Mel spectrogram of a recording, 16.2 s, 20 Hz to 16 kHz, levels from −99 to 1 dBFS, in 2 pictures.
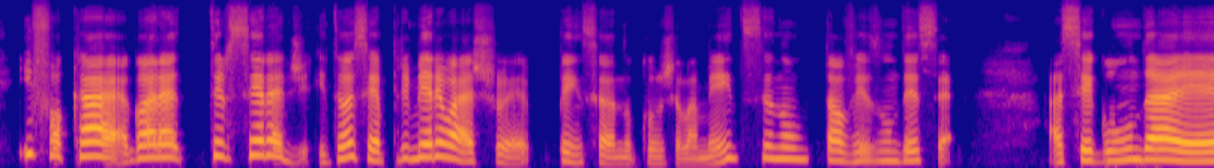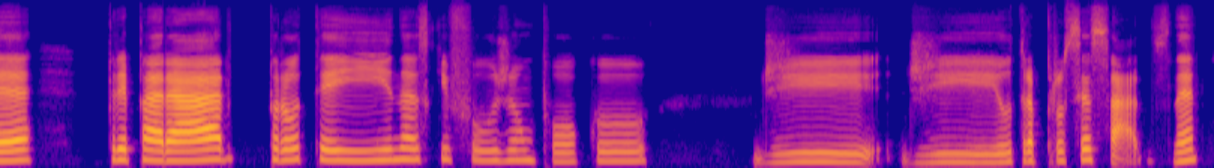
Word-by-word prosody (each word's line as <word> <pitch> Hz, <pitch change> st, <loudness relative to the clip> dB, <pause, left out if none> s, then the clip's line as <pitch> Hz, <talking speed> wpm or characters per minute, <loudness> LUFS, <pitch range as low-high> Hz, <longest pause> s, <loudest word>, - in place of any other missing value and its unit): e 350 Hz, -, -1 dB
focar 300 Hz, -2 st, +4 dB
agora 140 Hz, -, +3 dB, 0.2 s
3ª 320 Hz, +2 st, 0 dB
dica, 175 Hz, -, -16 dB
então, 170 Hz, +9 st, -6 dB
assim, 265 Hz, -6 st, -1 dB
a 205 Hz, -, +1 dB
1ª, 265 Hz, +6 st, 0 dB
eu 285 Hz, -, +2 dB
acho, -, -, 0 dB
é -, -, -7 dB, 0.2 s
pensar 175 Hz, -6 st, -6 dB
no 140 Hz, 0 st, -12 dB
congelamento 145 Hz, -, -9 dB
se 260 Hz, -, -8 dB
não 245 Hz, -2 st, -5 dB
talvez 200 Hz, -2 st, -3 dB
não 205 Hz, 0 st, -9 dB
dê 205 Hz, +1 st, -4 dB
certo. 320 Hz, +10 st, -10 dB, 0.6 s
A -, -, -3 dB
2ª 215 Hz, +3 st, -1 dB, 0.2 s
é 200 Hz, +3 st, +6 dB, 0.5 s
preparar 220 Hz, 0 st, +7 dB, 0.3 s
proteínas 220 Hz, 0 st, -2 dB
que 235 Hz, -, -11 dB
fujam 210 Hz, 0 st, -10 dB
um 215 Hz, -, -10 dB
pouco 195 Hz, +1 st, -10 dB, 0.7 s
de 180 Hz, +1 st, -6 dB, 0.2 s
de 170 Hz, +1 st, -8 dB
ultraprocessados, 200 Hz, +2 st, -4 dB
né. 200 Hz, +3 st, +2 dB
205 Hz, 125 wpm, -24 LUFS, 185-230 Hz, 0.7 s, preparar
